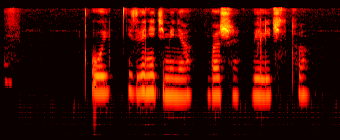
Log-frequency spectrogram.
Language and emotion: Russian, neutral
